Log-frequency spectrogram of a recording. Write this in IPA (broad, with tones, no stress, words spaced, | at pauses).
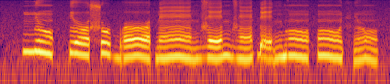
mʲũː˦˨ʔpʲʊː˦˨su˦˨bɤː˩˧˩ ɗẽː˩˧˩nze˨˩˦ nzẽ˨˩˦ɗḛ˦˨ŋɡũː˦˨ ʔũː˦˨fʲũ˩˧˩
